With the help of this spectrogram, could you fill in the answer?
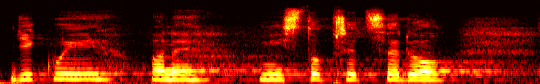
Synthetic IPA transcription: ɟɛkujɪpanɛmiːst̪o̞pr̝̥ɛt̪sɛdo

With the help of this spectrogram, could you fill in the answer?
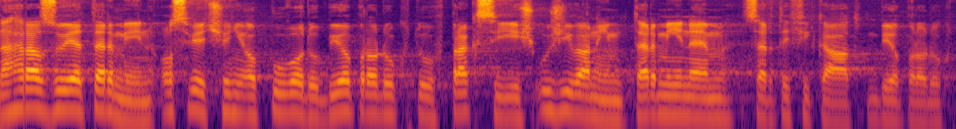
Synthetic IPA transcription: naɦɾazujɛt̪ɛɾmiːnʔo̞svjɛt͡ʃɛɲiːʔo̞puːvo̞dubɪo̞pɾo̞dukt̪ufpɾaksɪjɪʃʔuʒiːvaniːmt̪ɛɾmiːnɛmt͡sɛɾt̪ɪfɪkaːt̪bɪo̞pɾo̞dukt̪u

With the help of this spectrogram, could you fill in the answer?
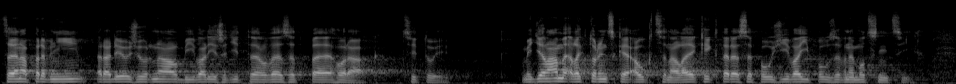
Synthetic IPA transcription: st͡sɛːnapr̩vɲiːɾadɪo̞ʒuɾnaːlbiːvaliːrɛɟɪt̪ɛlvɛːzɛt̪pɛːɦo̞ɾa̰ːkt͡sɪt̪ujɪ̰ | mɪɟɛlaːmɛʔɛlɛkt̪ɾonɪt͡skɛːʔawkt͡sɛnalɛːkɪkt̪ɛɾɛːsɛpouʒiːvajiːpo̞wzɛvnɛmo̞t͡sɲɪt͡siːx

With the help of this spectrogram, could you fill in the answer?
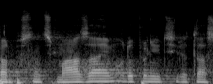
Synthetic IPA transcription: paːnposlanɛt͡smaːzaːjɛmʔodo̞pl̩ɲujiːt͡siːdo̞t̪aːs

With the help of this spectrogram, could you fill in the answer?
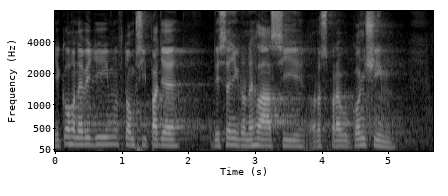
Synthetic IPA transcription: ɲɪkoɦonɛvɪɟiːmft̪o̞mpr̝̥iːpaɟɛɡdɪʃsɛɲɪɡdo̞nɛɦlaːsiːɾo̞spɾavuko̞nt͡ʃiːm

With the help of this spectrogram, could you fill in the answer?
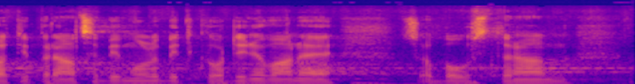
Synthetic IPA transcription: at̪ɪpɾaːt͡sɛbɪmoɦlɪbiːt̪̚kooɾd̪ɪnovanɛːz̥ʔo̰bowst̪ɾan

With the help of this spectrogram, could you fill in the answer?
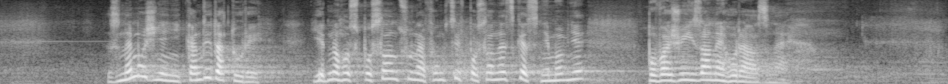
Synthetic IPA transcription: znɛmo̞ʒɲɛɲiːkandɪdat̪uɾɪjɛdno̞ɦo̞spo̞slant͡suːnafuŋk̚t͡sɪfpo̞slanɛt͡skɛːsɲɛmo̞vɲɛ | po̞vaʒujiːzanɛɦoɾaːznɛː

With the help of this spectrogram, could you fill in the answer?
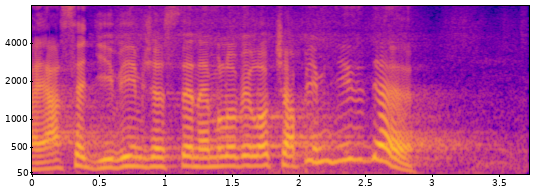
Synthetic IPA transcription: jaːsɛɟiviːmʒɛst̪ɛnɛmluvɪlot͡ʃapimɲizɟɛ

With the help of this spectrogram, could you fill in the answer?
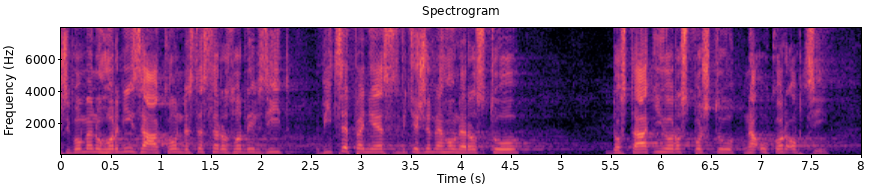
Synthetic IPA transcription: pr̥ɪpo̞mɛnuɦo̞ɾɲiːzaːko̞nɡdɛst̪ɛsɛɾo̞zɦo̞dlɪvziːt̪viːt͡sɛpɛɲɛszvɪcɛʒɛnɛːɦo̞nɛɾo̞st̪u | do̞st̪aːt̪ɲiːɦo̞ɾo̞spo̞t͡ʃt̪unaʔuːko̞ɾo̞pt͡sḭː

